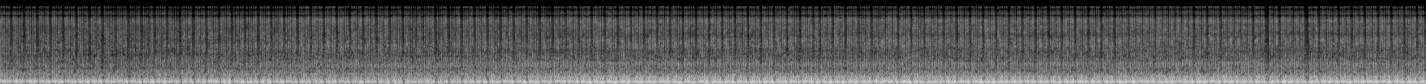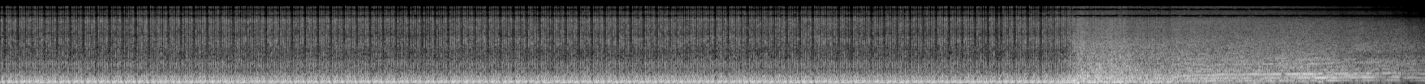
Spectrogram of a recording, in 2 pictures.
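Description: Drag racing car's V8 engine idling steadily at the starting line, then about 25 seconds in it goes to full throttle on launch, pitch rising quickly as it accelerates away, fading toward the end.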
